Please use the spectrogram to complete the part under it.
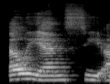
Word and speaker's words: Lencioni: So anyways, I started, if you guys haven't heard of the book, The Ideal Team Player by Patrick Lens. Oh gosh, I'm going to butcher his name. It's Lencioni. It's How to Recognize and Cultivate the Three Essential Virtues.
